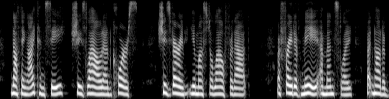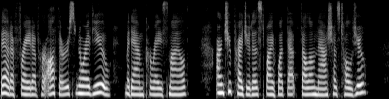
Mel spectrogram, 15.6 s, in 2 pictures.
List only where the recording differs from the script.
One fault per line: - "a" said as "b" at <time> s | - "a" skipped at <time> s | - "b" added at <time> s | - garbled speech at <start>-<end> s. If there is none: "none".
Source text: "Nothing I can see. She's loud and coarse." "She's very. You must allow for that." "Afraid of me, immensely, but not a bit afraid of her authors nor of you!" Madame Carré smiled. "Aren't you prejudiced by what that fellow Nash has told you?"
none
